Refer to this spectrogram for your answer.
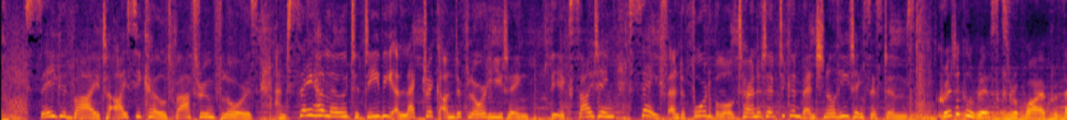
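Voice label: Irish, female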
